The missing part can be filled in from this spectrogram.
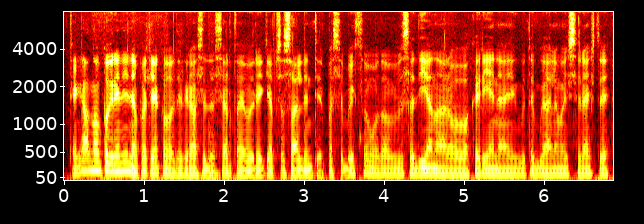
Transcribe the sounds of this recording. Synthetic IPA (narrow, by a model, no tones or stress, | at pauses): t̪ɐɪɡɐlˠnuɔpɐɡɾʲɪnʲd̪ʲɪnʲoːpɐt̪ʲiːkolˠoːt̪ʲɪkɾʲæˑʊsʲɛɪd̪ʲɛsʲɛrt̪ɑjɛʊɾʲɛɪkʲɛɐpʲsʲɪsɐlʲd̪ʲɪnt̪ʲɪɪɾpɐsʲɪbɐɪkt̪ʲsɐʋoːt̪ɑʋʲɪsɐd̪ʲiɛnɐɐrbɐʋɐkɐɾʲiɛnʲɛjɛɪɡʊt̪ɐɪpɡɑːlʲɪmɐɪʃʲsʲɪɾʲɛɪʃkt̪ʲt̪ɐɪ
